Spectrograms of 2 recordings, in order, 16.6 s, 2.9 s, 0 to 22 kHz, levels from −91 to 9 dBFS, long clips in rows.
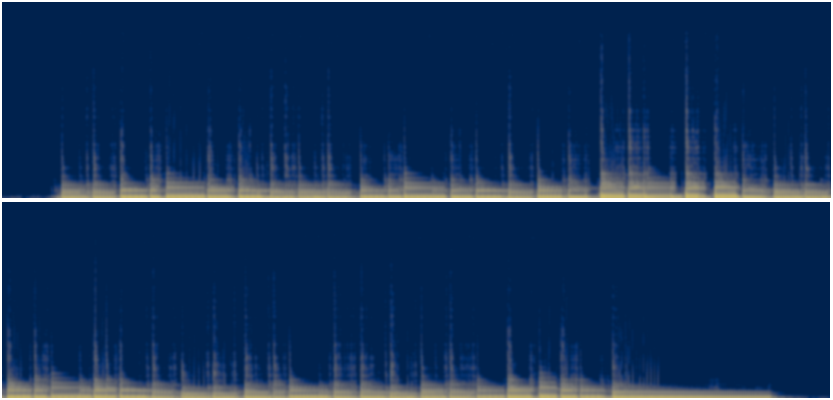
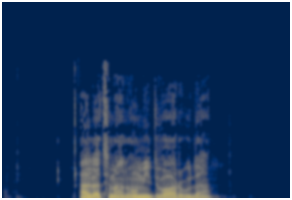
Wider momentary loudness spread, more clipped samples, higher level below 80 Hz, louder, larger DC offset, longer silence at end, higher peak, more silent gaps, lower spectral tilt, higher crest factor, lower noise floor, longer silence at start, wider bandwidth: second, 4 LU vs 9 LU; neither; first, -22 dBFS vs -64 dBFS; first, -18 LUFS vs -21 LUFS; neither; second, 0.45 s vs 0.8 s; first, -2 dBFS vs -6 dBFS; neither; first, -12 dB/octave vs -7 dB/octave; about the same, 14 dB vs 18 dB; second, -63 dBFS vs under -90 dBFS; second, 0.55 s vs 0.8 s; second, 3.1 kHz vs 15 kHz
